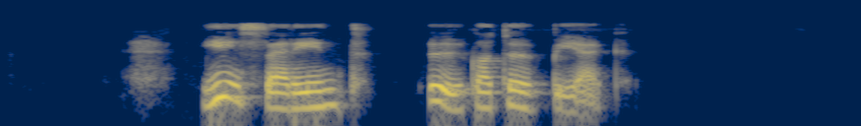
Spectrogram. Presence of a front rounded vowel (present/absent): present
